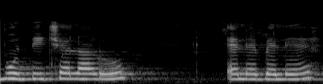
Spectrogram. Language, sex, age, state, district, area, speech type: Goan Konkani, female, 18-30, Goa, Murmgao, rural, spontaneous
